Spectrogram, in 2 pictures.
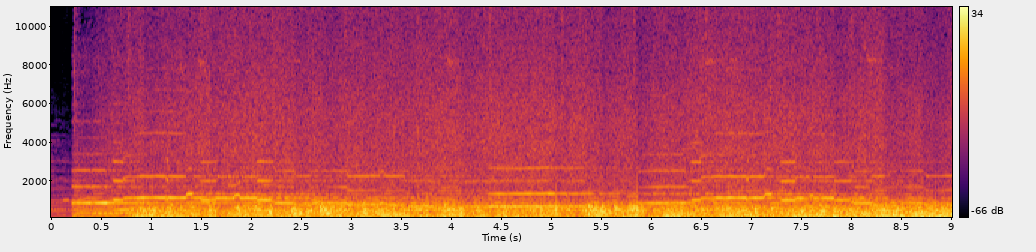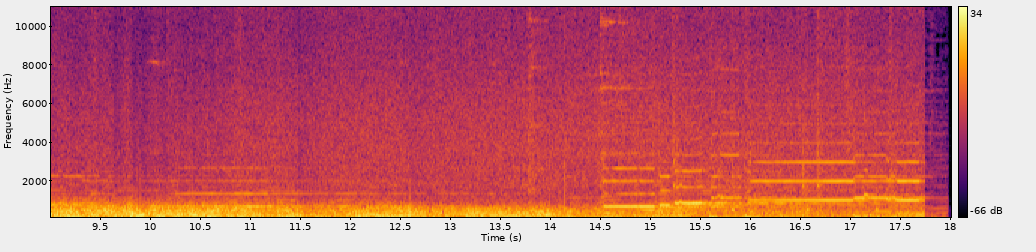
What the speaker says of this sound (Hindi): और अब चल रही है आंधी।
